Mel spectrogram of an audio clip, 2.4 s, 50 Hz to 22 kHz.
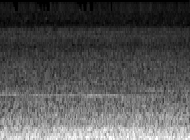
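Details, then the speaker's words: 2000 Toyota Land Cruiser 4.7 L V8 with K&N cold air intake, automatic with overdrive, heard under the open hood: deep, even hum with no ticks, misses or knocks; running smooth, normal idle. "smooth, sounds good. Obviously, reliable engines."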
